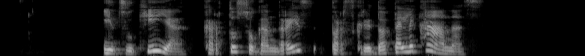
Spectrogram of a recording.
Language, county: Lithuanian, Vilnius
